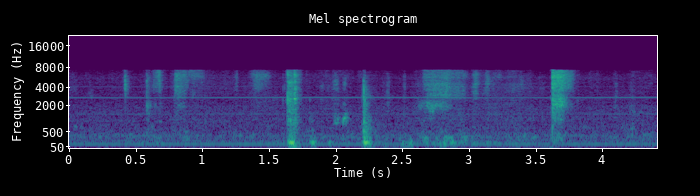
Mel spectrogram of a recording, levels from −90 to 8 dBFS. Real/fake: real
